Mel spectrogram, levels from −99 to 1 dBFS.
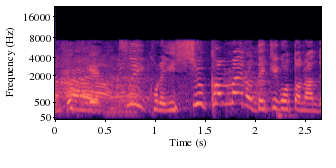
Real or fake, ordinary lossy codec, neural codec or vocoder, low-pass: real; none; none; 7.2 kHz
